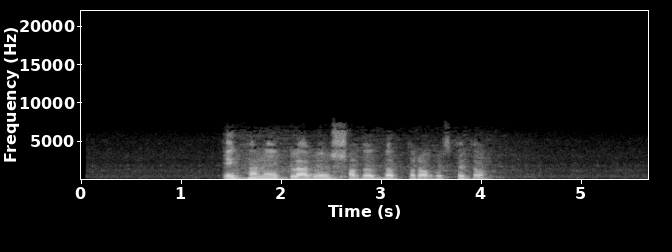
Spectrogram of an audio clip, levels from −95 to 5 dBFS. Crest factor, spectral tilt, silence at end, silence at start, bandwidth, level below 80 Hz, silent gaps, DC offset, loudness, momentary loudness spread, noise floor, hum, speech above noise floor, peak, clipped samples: 20 dB; -7 dB/octave; 1.6 s; 1.45 s; 6.8 kHz; -60 dBFS; none; under 0.1%; -20 LUFS; 9 LU; -65 dBFS; none; 46 dB; -2 dBFS; under 0.1%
